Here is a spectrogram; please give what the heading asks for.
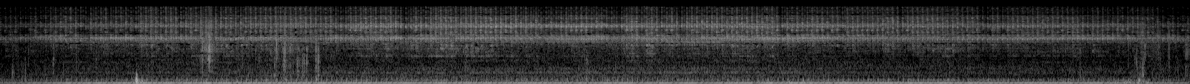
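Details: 2003 Toyota Yaris engine bay: a high, thin chirp repeats about four times a second over a steady idle.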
